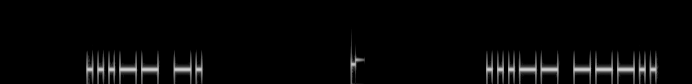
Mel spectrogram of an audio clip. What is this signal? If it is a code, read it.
Morse code, heard as a keyed tone, about 22 wpm, 700 Hz. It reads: 3N 38
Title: Common Cut Numbers - 2-Digit 22wpm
